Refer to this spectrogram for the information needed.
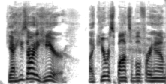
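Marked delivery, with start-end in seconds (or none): none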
